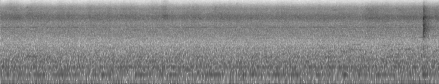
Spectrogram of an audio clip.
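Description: Wall-mounted air-conditioner outdoor units running: a steady low hum with an even hiss above it.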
